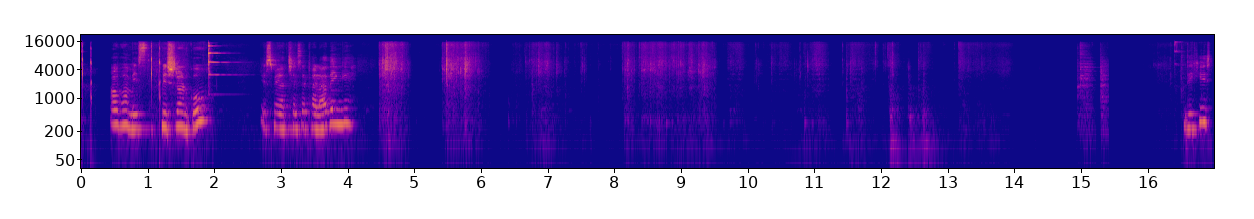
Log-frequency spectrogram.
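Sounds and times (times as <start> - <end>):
paper and plate crinkling: 4.4 - 12.3.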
